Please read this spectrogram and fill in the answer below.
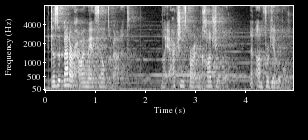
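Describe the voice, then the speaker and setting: A man playing a remorseful, self-loathing monster scientist in a comic dub, speaking in a formal, deliberate way. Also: a little high, natural voice. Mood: regretful. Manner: formal, deliberate, grave wording. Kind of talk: dramatic fan comic dub. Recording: very echoey long reverb under music.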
